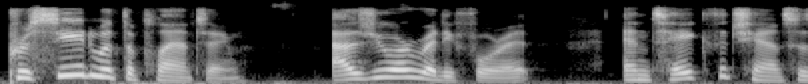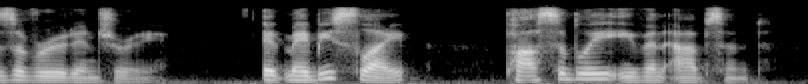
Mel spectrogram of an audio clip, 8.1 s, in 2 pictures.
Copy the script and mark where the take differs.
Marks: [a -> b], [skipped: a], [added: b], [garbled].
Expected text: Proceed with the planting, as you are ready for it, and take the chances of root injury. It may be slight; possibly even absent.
Proceed with the planting, as you are ready for it, and take the chances of root injury. It may be slight; possibly even absent.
